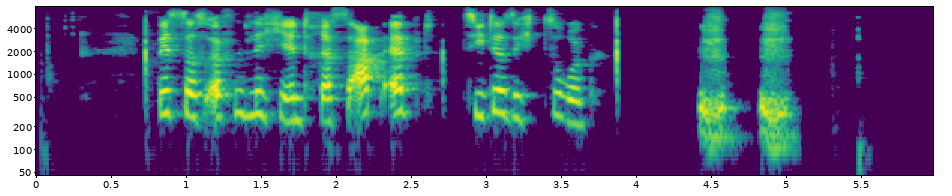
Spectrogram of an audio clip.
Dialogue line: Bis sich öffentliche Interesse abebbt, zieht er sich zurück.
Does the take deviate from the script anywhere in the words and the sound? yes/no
yes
